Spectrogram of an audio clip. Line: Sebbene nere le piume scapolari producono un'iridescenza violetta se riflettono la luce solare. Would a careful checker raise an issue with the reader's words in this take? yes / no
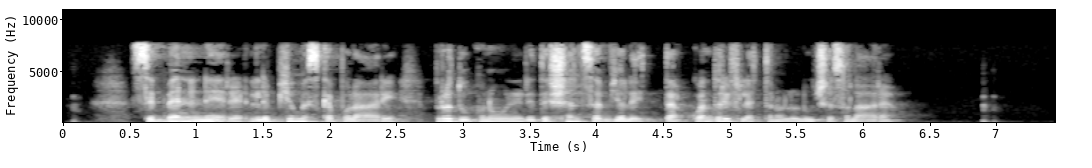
yes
